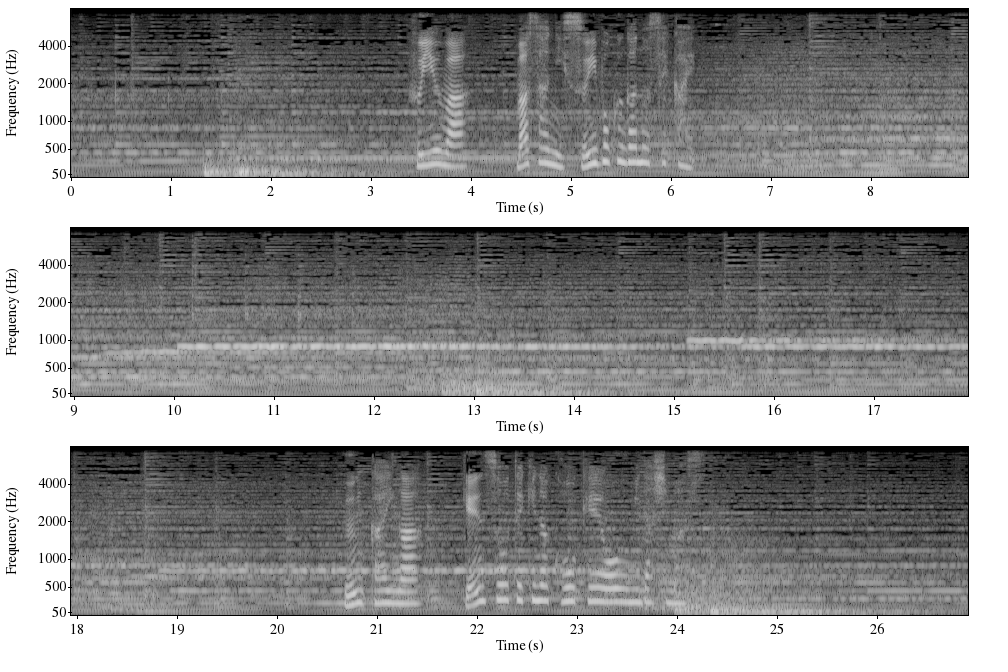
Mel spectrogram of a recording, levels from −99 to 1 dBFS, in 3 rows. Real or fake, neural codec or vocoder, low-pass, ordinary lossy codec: real; none; 7.2 kHz; none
